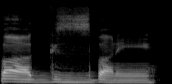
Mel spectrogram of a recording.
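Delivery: bugs stressed and said slowly. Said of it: "Emphasis on the bugs".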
